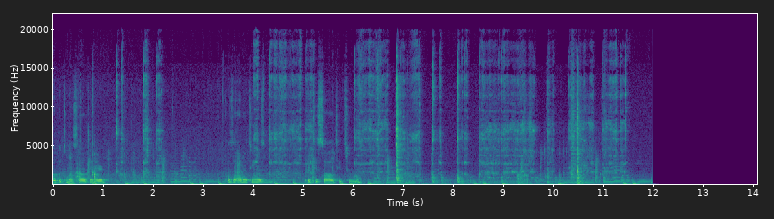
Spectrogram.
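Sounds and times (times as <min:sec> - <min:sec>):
faint background music: 0:00.0 - 0:12.0
metal utensil scraping cookware: 0:00.6 - 0:02.8, 0:03.7 - 0:11.6.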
